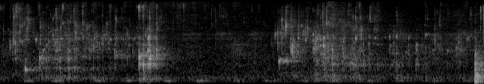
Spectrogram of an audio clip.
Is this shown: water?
yes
